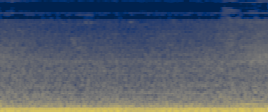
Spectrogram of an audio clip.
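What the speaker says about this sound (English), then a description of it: "So we're just driving through Levin at the moment." Steady low engine and road rumble from a car driving through the town of Levin, New Zealand, heard from inside the cabin, continuous and fairly loud with no talking.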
